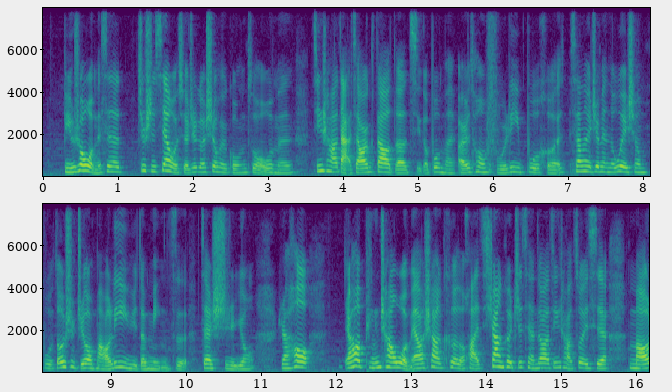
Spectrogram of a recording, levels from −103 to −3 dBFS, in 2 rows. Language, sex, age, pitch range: Chinese, female, 10-29, 195-250 Hz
